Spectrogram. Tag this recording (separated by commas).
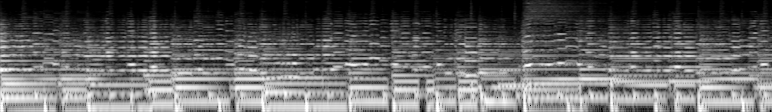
Music, slide guitar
